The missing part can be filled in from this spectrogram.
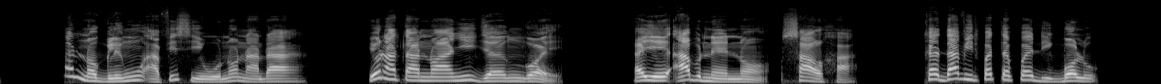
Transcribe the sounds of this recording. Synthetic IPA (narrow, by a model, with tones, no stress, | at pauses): ɛ˦nɔ̃˨ɡle˨ŋũ˦ʔa̰˨fi˦si˨wo˨nɔ̃˦nã˨ɖa˦ | jo˦nã˨t̪ã˨nɔ̃˨a˨ɲĩ˦d͡ʒɛ˦ŋ̩˦ɡɔ˦ḛ˨ | e˦jɛ˦ʔa˦bnɛ̃˨nɔ̰̃˨sa˦u˨lxa̰˦ | kɛ˦d̪a˦vi˨d̪̚ɸɛ˦t̪ɛ˦ɸɛ˦ɖi˨ɡ͡bɔ˦lo˦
